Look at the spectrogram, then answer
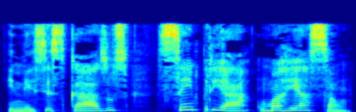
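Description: A woman's voice: medium pitch, lively intonation, a little slow, darkish tone, dry recording. A woman co-presenting a scripted radio lesson, posing listeners' questions to the teacher in a conversational way. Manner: inquisitive, conversational.

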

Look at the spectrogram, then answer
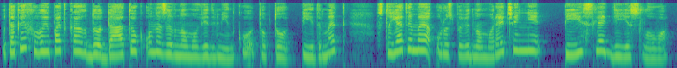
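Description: Female lecturer, mellow tone, slightly high, didactic delivery. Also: animated. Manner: measured, didactic. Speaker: language lecturer. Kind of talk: scripted grammar lecture.

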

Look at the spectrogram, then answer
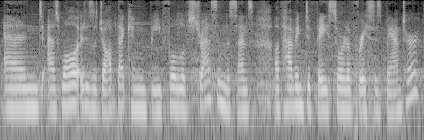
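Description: A woman who is a recruitment director explains her program thoughtfully in an interview. Her voice is on the low side, and she restarts her sentences as she searches for words.

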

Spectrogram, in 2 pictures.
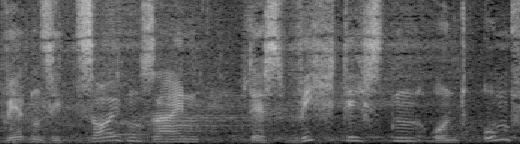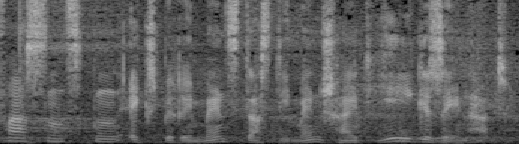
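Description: A man's voice: medium pitch, sing-song, normal speed, sharp tone, in a large hall, slight background noise. A man playing a pompous, formal professor who addresses an audience in an audio drama. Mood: lecturing. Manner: formal, lecturing, then panicked. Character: pompous male professor running an experiment. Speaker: scientist. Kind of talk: audio drama for language learners.

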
